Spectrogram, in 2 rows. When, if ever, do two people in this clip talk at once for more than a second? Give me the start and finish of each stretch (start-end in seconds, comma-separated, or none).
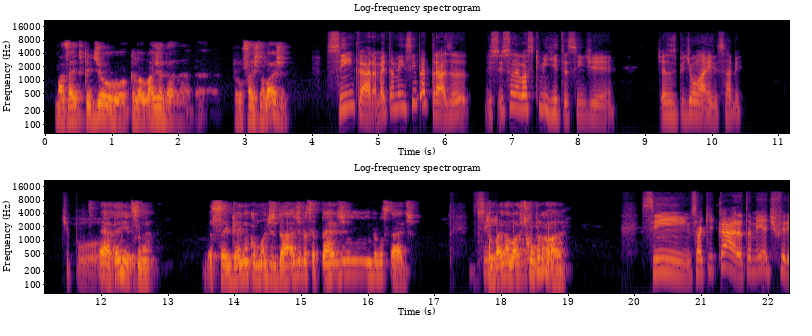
none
